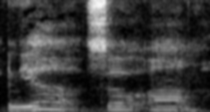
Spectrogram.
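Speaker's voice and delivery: slow, very soft forced calm; soft mock calm. Reassuring viewers he's calm, soft and slow. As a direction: ease it out soft. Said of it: "Super calm right now".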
